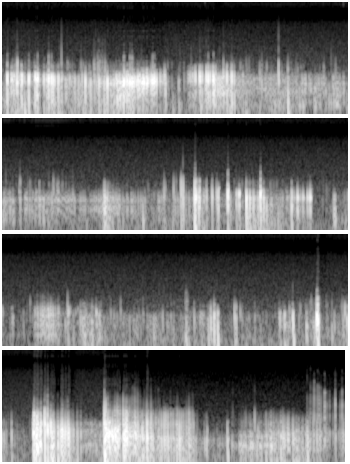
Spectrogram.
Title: くしゃみ入り本日の空腹音🤧/Today’s hungry sounds (with sneezing🙇‍♀️)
